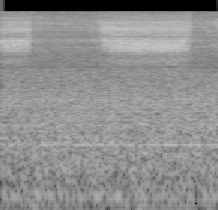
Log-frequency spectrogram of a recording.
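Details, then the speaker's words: Chevrolet Trailblazer with misfire and performance issue, at idle: loud sharp hiss of rushing air that swells and fades, a vacuum hose came off plus a second intake vacuum leak found. "You got more and more clouds. Vacuum hose came off. I hear that? Yeah. But Bill is right. It's a leak over here too."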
